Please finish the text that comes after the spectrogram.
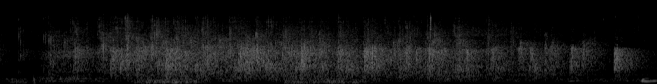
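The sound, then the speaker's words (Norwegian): Steady applause from a group, dense overlapping claps forming a continuous crackling wash that holds fairly even for several seconds before tapering slightly at the end. “Kan jeg gi en applaus?”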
